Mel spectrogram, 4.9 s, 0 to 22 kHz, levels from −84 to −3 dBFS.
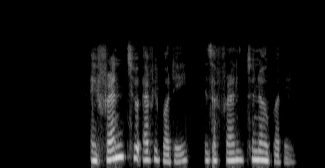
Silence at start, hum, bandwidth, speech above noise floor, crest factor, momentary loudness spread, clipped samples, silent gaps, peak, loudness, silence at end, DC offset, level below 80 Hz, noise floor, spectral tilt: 1.35 s; none; 7.6 kHz; 58 dB; 16 dB; 16 LU; under 0.1%; none; -14 dBFS; -28 LUFS; 0.5 s; under 0.1%; -70 dBFS; -86 dBFS; -7 dB/octave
